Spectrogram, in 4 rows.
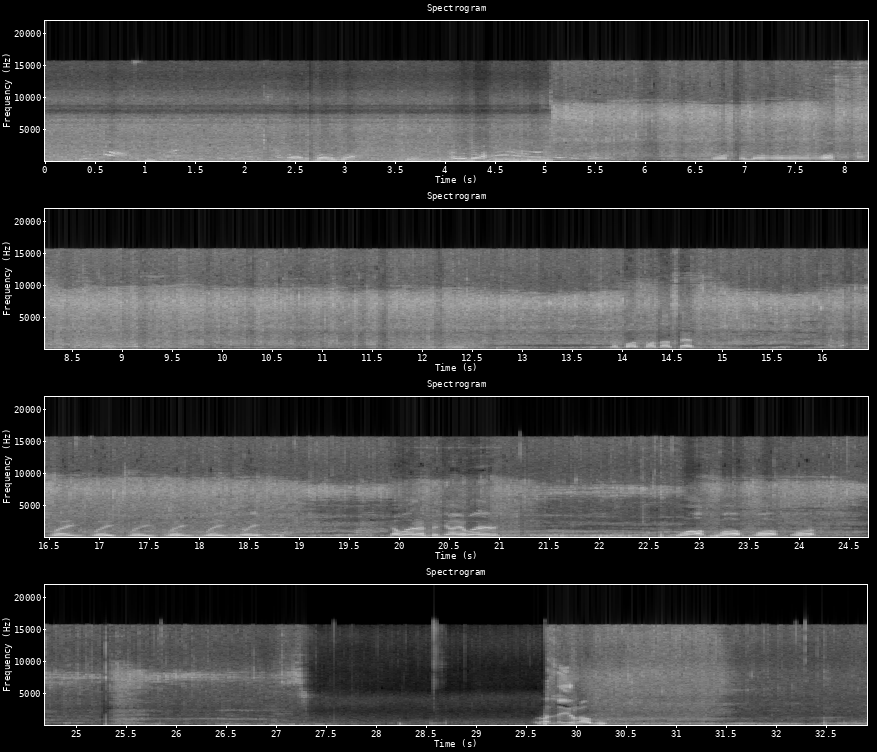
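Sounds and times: hail and rain pouring down: 0:00.0 - 0:32.9.

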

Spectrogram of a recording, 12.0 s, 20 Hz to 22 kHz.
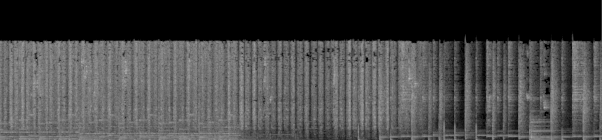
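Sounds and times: hand saw cutting wood: 0:00.0 - 0:08.8
background music: 0:00.0 - 0:12.0.

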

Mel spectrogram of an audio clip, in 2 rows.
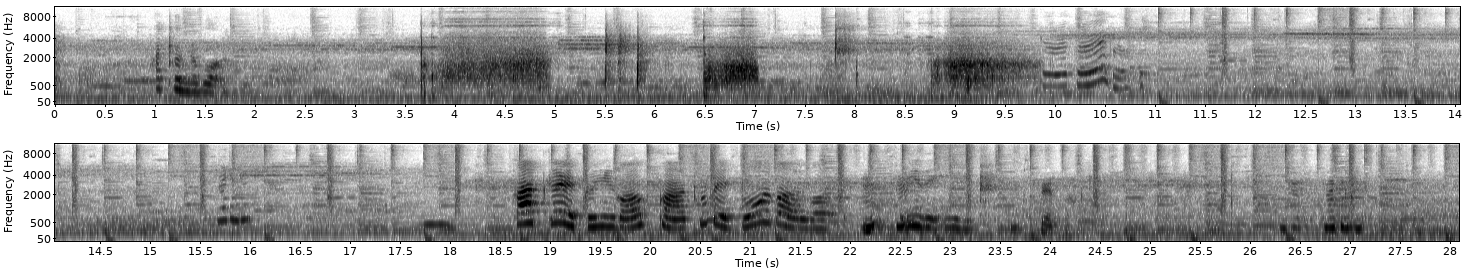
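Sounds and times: short hissing bursts: 0:03.7 - 0:05.0, 0:06.5 - 0:07.1, 0:08.8 - 0:09.9
music with thumping beat: 0:12.6 - 0:15.6, 0:22.8 - 0:28.0.

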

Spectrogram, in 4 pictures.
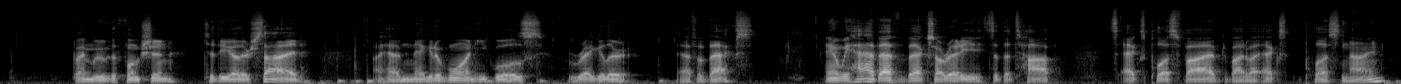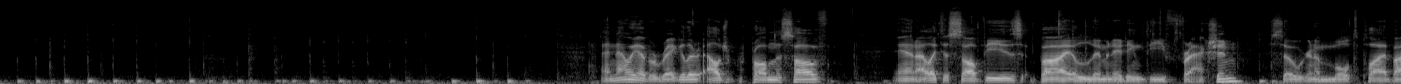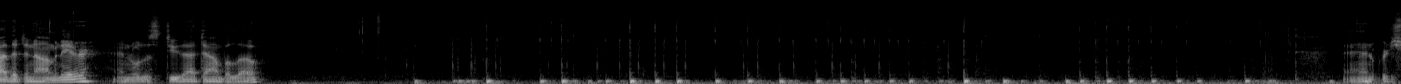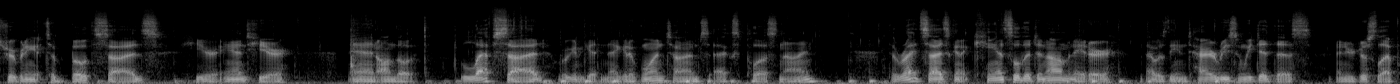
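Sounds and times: stylus tapping on tablet screen: 0:13.9 - 0:19.4, 0:50.3 - 0:51.0.

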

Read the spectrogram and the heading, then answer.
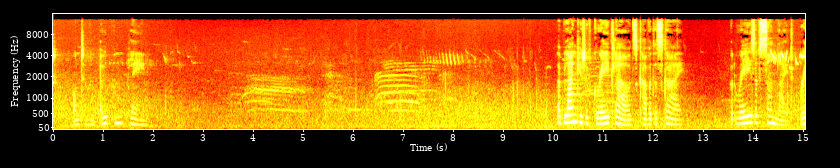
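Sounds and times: sheep bleating: 0:05.4 - 0:07.5.

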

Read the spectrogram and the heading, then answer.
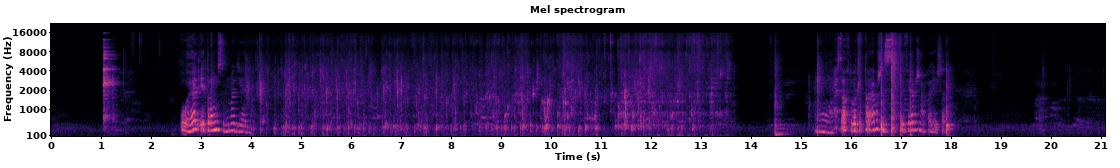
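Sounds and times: water pouring into a metal pot: 0:03.5 - 0:13.7.

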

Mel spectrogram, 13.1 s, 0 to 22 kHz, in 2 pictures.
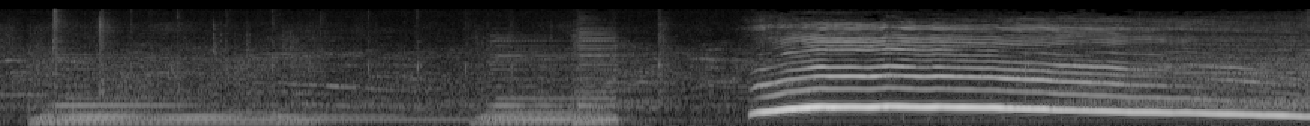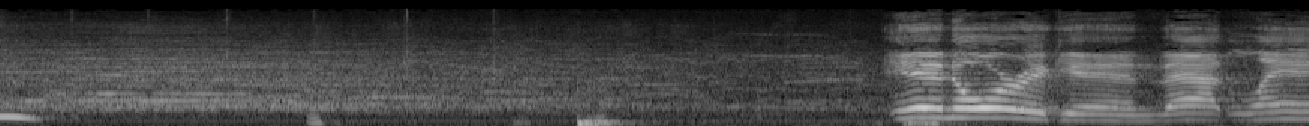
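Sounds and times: crowd noise: 0:00.0 - 0:13.0
man yelling through loudspeakers: 0:11.0 - 0:13.0.

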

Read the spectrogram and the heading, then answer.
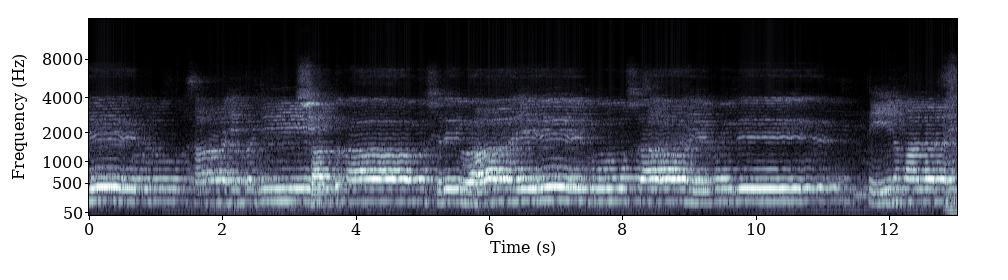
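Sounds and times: man chanting: 0:00.0 - 0:13.0
low drone: 0:11.1 - 0:13.0.

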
